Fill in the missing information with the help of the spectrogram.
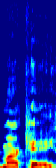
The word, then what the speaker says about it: Marquet: His book, Turn the Ship Around, Captain David Marquet, spelled like Marquette, but Marquet.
